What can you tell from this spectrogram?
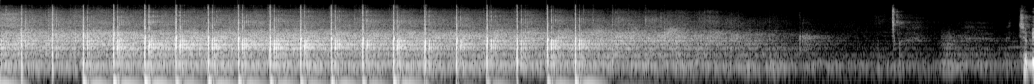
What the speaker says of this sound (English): give a round of applause and appreciation to all those who have supported you along the way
